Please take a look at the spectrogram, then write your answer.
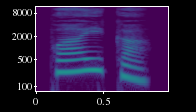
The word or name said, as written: ಪಯ್ಕ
